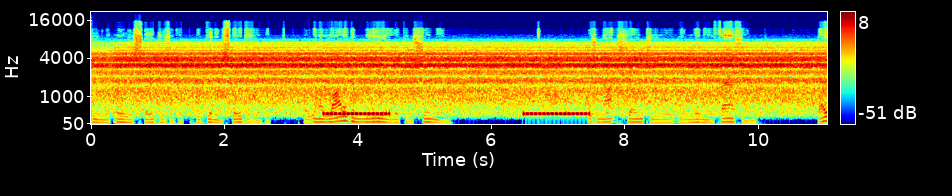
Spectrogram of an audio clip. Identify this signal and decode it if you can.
Telephone call progress tone (Japanese plan), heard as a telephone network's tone, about 380, 400, 420 Hz, 1 s on and 2 s off, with phone line noise, room echo and speech in English. Ringback tone.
